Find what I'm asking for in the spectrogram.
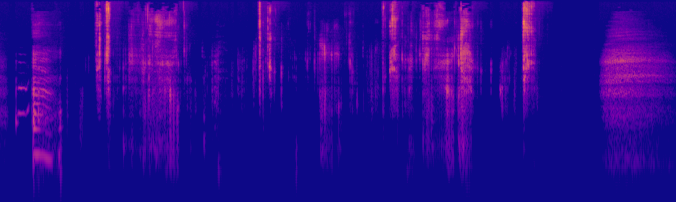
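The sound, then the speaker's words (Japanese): Close, wet licking sounds with small slurps and lip smacks come in many short, irregular bursts, fairly faint, with a brief pause before a last softer, breathy burst. “舐めても舐めても新しいお汁が、味がして、おいしい。”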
